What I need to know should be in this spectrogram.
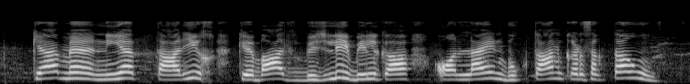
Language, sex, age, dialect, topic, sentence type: Hindi, male, 18-24, Marwari Dhudhari, banking, question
